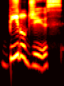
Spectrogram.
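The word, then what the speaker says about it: Betelgeuse: Beetlejuice like the star, but pronounced Beetlejuice in the movie.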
